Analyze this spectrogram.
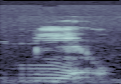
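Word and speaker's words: μ: mean is represented by the Greek letter mu and that's how it's pronounced mu so mu with capital x and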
